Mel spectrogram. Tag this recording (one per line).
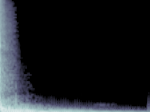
bassdrum
bottle
designed
effected
kick
kick-drum
kickdrum
one-shot
oneshot
processed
